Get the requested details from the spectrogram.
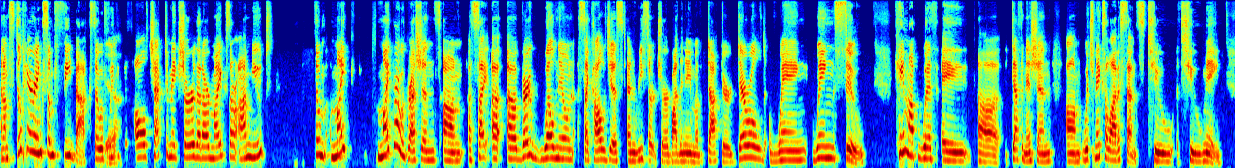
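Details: Adult woman who stutters, with repetitions audible in her spontaneous speech; stuttering.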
